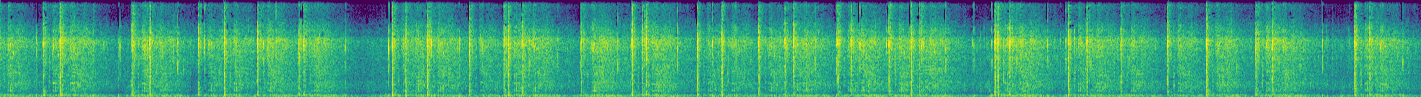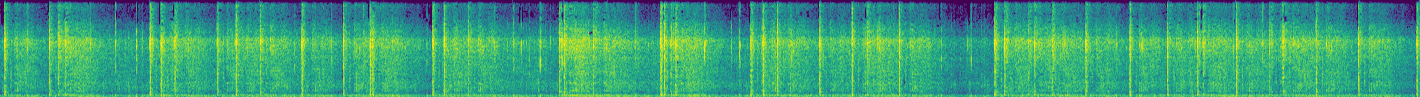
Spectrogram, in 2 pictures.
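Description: Fireworks display fired at close range: an unbroken barrage of shell launches and bangs, many a second, over a continuous rumble.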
